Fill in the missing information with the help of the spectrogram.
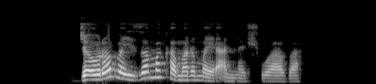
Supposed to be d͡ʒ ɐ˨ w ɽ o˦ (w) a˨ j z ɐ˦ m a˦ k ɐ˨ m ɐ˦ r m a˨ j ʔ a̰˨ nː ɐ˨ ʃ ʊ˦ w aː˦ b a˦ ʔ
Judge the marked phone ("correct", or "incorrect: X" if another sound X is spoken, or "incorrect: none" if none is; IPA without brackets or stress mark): incorrect: b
